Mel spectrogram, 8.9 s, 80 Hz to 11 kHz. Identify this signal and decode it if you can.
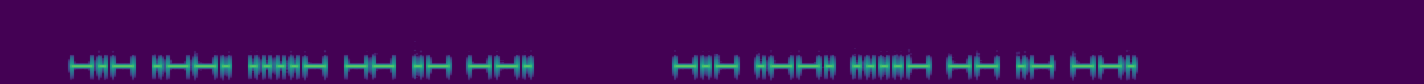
Morse code, heard as a keyed tone, about 28 wpm, 700 Hz. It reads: KP4MAG KP4MAG
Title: USA Call Signs - 6 Characters - Repeated 3x - 28wpm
